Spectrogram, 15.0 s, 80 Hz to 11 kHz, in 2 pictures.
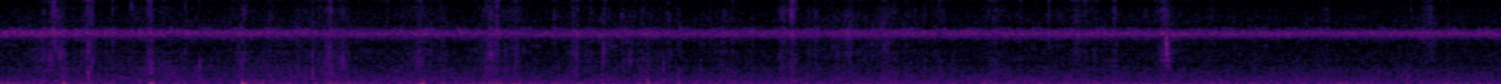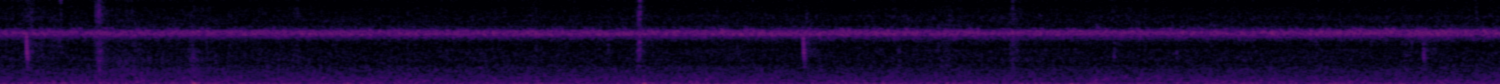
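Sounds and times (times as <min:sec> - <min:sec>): soft ticks: 0:07.5 - 0:08.1, 0:11.5 - 0:11.7.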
